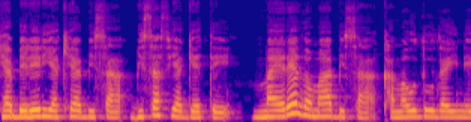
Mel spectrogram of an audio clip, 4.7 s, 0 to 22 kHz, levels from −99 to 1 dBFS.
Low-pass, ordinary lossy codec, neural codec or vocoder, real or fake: none; none; vocoder, 44.1 kHz, 128 mel bands every 256 samples, BigVGAN v2; fake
